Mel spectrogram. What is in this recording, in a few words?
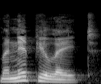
"manipulate", us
